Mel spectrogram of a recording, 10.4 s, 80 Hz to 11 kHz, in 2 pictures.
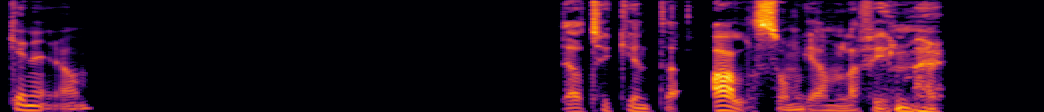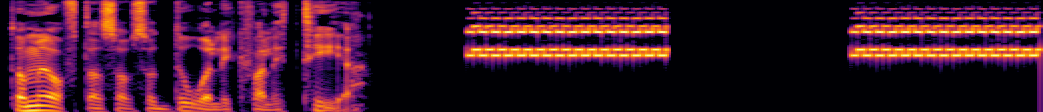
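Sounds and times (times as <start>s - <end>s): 
speech: 0.1s - 0.6s, 2.8s - 7.2s
phone ringtone with a trilling bell-like warble: 7.6s - 8.6s, 9.5s - 10.4s.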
